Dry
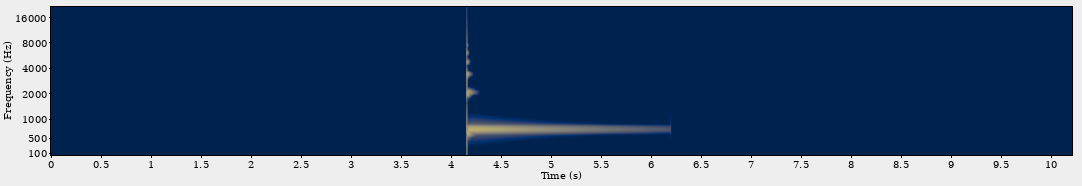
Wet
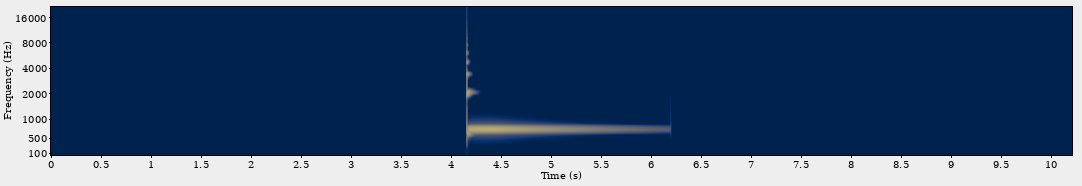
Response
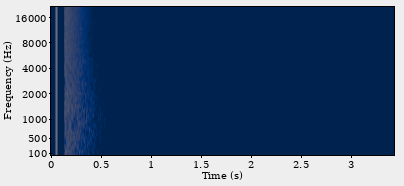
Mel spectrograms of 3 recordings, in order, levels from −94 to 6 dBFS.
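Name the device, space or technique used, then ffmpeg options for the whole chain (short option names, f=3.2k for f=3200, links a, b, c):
laptop speaker: -af "highpass=f=440:w=0.5412,highpass=f=440:w=1.3066,equalizer=f=1.3k:t=o:w=0.25:g=4.5,equalizer=f=1.8k:t=o:w=0.57:g=6,alimiter=limit=-17.5dB:level=0:latency=1:release=276,volume=2.5dB"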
